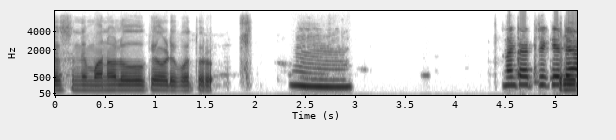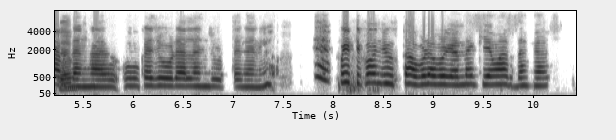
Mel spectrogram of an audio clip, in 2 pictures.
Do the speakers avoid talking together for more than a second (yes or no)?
yes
